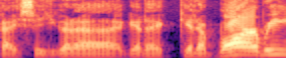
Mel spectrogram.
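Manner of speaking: very loud attempted Texan accent. Talking about getting barbecue when visiting texas, in an attempted texan accent. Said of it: "That was my attempt at a Texan accent there".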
